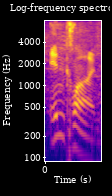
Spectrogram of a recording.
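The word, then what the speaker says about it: Ynclan: y n c l a an but it's pronounced incline that's one way to keep it up all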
